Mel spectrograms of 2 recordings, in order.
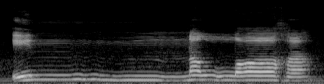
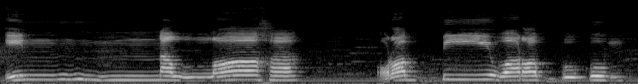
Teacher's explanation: ان اللہ نون مشدد ہے غنہ کیجئے لام کو پڑھ کر کے پڑھیں ان اللہ ربی وربکم.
